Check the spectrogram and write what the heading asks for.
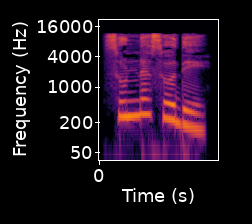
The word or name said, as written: ಸುಣ್ಣಸೋತೆ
